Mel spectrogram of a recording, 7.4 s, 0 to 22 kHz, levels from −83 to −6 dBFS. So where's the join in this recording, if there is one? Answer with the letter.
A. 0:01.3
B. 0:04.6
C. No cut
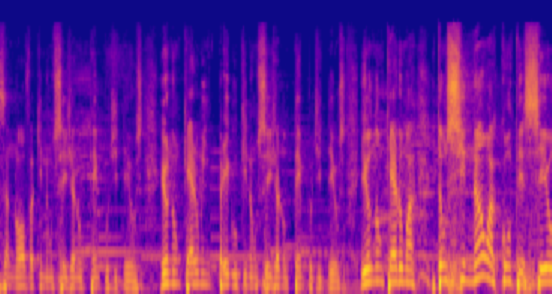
C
